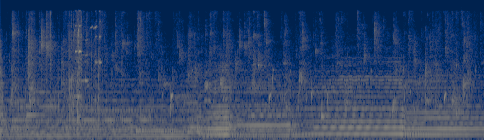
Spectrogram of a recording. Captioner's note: water leaking continues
